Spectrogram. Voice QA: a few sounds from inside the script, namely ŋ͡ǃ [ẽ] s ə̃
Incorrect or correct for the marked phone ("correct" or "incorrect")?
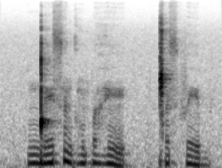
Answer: incorrect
